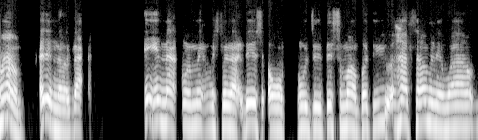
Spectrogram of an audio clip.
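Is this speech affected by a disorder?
Yes: motor neuron disease.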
